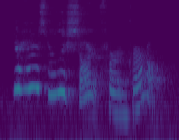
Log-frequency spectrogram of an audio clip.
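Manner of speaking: high mocking tease; teasing boy. Boy teasing the girl about her short hair, high and mocking.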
